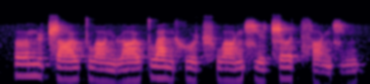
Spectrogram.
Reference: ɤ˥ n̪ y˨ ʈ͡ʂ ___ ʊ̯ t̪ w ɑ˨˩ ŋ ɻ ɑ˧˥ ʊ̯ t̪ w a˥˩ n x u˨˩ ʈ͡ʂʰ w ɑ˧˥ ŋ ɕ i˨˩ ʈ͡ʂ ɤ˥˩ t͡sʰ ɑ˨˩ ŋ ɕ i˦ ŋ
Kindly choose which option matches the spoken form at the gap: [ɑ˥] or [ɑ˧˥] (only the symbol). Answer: ɑ˧˥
